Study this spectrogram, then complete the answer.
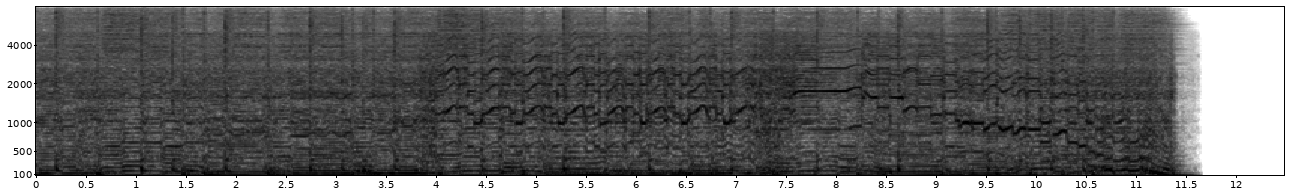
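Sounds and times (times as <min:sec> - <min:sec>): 
song: 0:01.0 - 0:11.5
pedals: 0:02.9 - 0:11.4.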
